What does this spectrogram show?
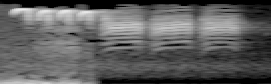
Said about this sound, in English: I hear a chickadee calling here as we get started.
